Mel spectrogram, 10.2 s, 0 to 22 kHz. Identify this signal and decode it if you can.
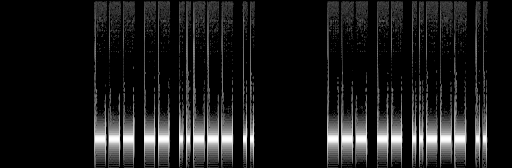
Morse code, heard as a keyed tone, about 17 wpm, 700 Hz. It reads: OM2I OM2I
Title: DXCC-100 Call Signs - 4 Characters - Repeated 3x - 17wpm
